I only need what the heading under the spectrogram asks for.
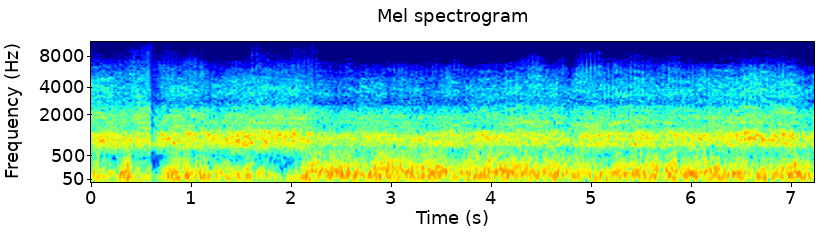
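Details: Large flock of sandhill cranes, roughly 750 to a thousand, flying in to land around lunchtime after feeding, Willcox, Arizona, late winter into spring; steady massed rolling calls throughout, a brief knock near the start, wind rumble beneath.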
